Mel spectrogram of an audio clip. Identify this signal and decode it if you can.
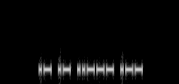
Morse code, heard as a keyed tone, about 51 wpm, 700 Hz. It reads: AA2W
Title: USA Call Signs - 4 Characters - 6x Character Spacing - 50wpm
